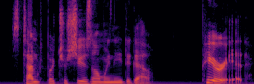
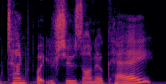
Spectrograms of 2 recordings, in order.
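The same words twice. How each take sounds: First: Firm falling tune, no question; direct. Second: Okay tacked on with a rising tune; asking tone. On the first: Parent giving a firm directive about shoes, falling tune. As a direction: state it as a done deal. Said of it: "Be direct". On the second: Parent ends a shoe command with a questioning okay. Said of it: "I hear parents do this all the time". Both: Shown as a demonstration.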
